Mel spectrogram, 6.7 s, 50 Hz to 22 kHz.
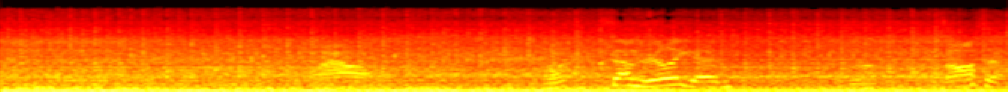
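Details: Barn-find 1973 Dodge Dart Swinger, 225 slant six, first start in 29 years after freeing a locked engine, new battery, cleaned plugs, gas down the intake: even, steady low rumble with no knocks or stumbles; running smoothly and healthy.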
